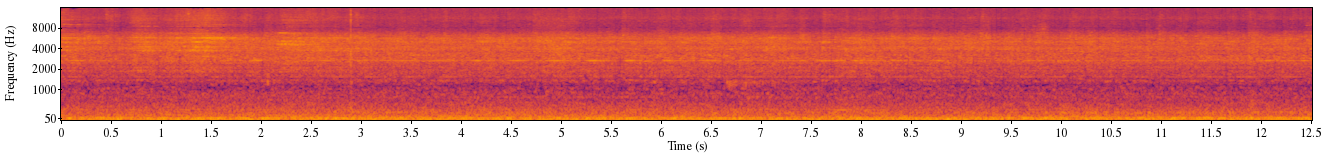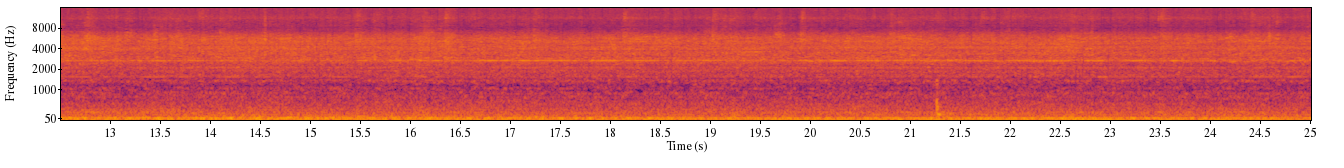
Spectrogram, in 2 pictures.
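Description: Double-stack intermodal freight train rolling past, a steady low rumble of its cars' wheels on the rails.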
